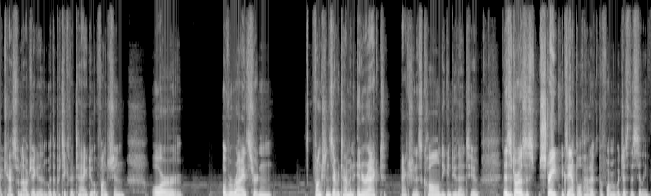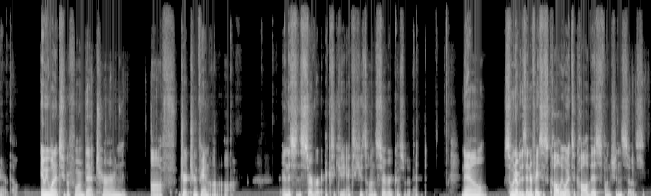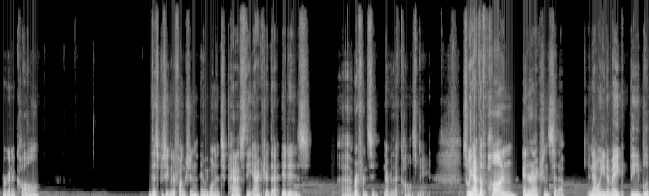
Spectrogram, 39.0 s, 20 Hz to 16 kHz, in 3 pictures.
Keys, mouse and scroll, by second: 9.4 click, 9.8 click, 10.1 click, 11.2 click, 11.7 click, 12.7 right click, 13.6 click, 14.6 t, 14.9 r, 15.1 space, 17.0 click, 17.4 click, 18.2 click, 18.9 click, 21.0 click, 21.5 right click, 24.9 click, 25.1-25.9 typing, 26.2 click, 26.6 click, 27.2 click, 29.8 click, 31.0 click, 33.7 click, 34.1 click, 34.6 right click, 37.8 right click, 38.6 click.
